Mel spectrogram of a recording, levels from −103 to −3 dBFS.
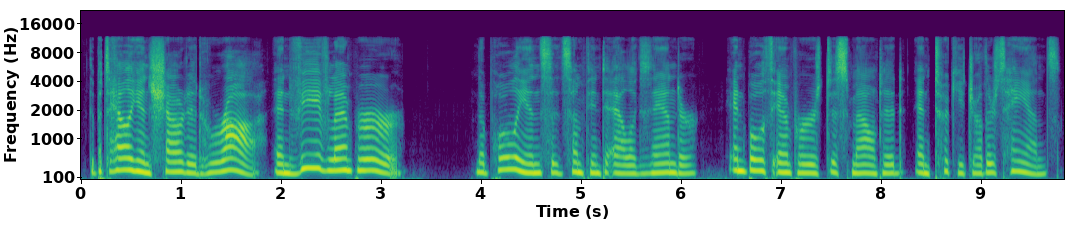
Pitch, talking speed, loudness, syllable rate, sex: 220 Hz, 130 wpm, -18 LUFS, 4.6 syllables/s, female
